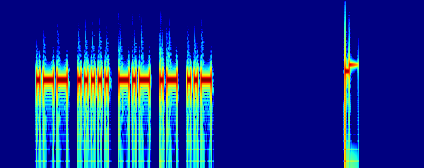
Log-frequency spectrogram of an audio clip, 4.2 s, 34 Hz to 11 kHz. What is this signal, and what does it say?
Morse code, heard as a keyed tone, about 36 wpm, 700 Hz. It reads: W5KAU
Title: USA Call Signs - 2x Character Spacing - 35wpm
